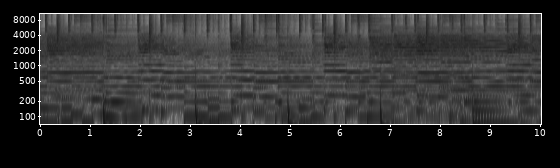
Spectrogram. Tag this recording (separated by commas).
Music, Music of Latin America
